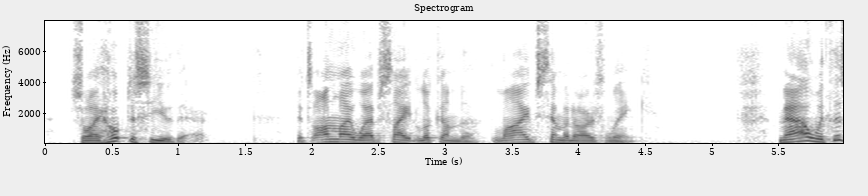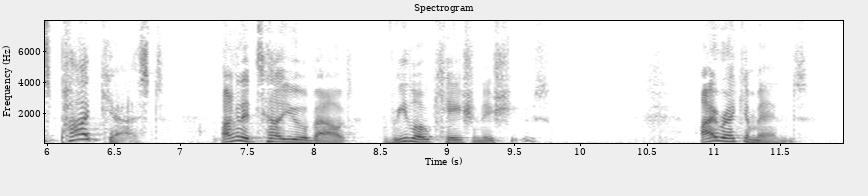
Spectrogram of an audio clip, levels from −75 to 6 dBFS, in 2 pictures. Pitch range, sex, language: 120-160 Hz, male, English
